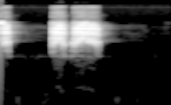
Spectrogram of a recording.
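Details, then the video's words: Sindhi black francolin, described as a speeder, utters a short harsh phrase: one brief grating note, a pause, then two longer rasping notes run almost together, over a faint low hum. "Bhot Achi nasal ka speeder Numbri Sindhi kala teetar"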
